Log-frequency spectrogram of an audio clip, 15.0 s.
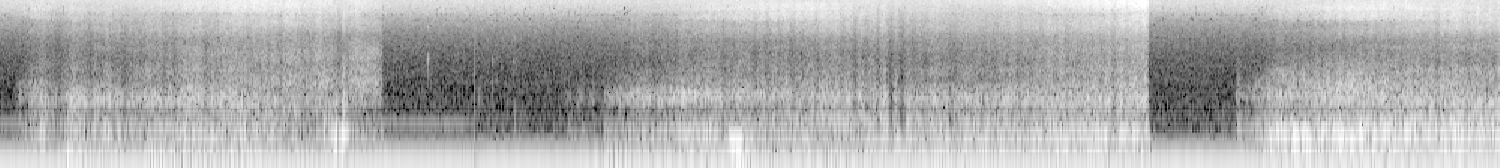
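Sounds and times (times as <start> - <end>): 
soft makeup brushes sweeping over a microphone: 0.0 - 3.9, 6.0 - 11.5, 12.5 - 14.9.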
